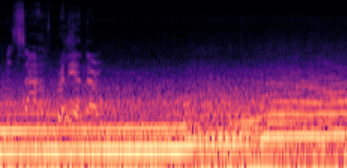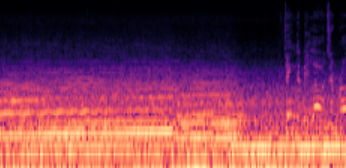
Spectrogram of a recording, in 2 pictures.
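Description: A Lamborghini Huracan Sterrato's detuned engine revs loudly from inside the car, its tone stepping up through several gear changes and then dropping back as it settles, with no talking over it.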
